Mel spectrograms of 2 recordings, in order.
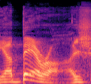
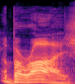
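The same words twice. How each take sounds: First: The stress is on the first syllable. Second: The stress is on the second syllable. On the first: This is the British way of saying it. "U K you say a barrage" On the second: This is the North American way of saying it. "the stress is on the second syllable"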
